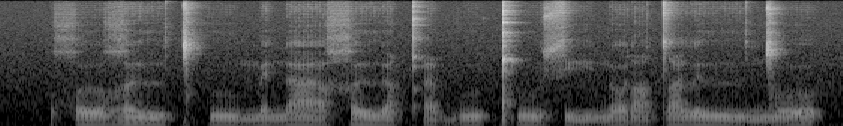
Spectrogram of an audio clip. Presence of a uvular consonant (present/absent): present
